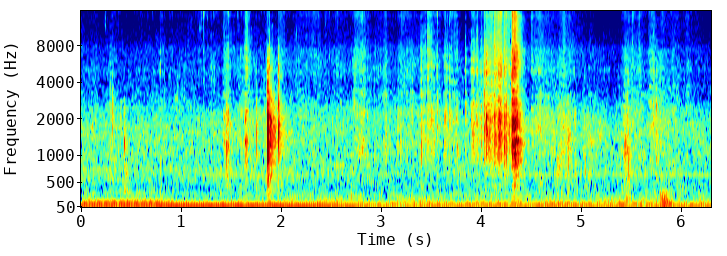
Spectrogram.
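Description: Handling noise of a waist training belt being wrapped around the waist: soft rustles and small clicks, one sharp click about two seconds in and a short scratchy burst around four seconds.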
